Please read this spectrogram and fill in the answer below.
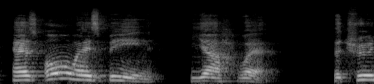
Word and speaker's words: Yahweh: We know we can't have that kametz at the end, or you can't contract to Yahu. We know you can't have the schwa at the beginning, or you can't contract to Yahu. So let's get the true vowels in here.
